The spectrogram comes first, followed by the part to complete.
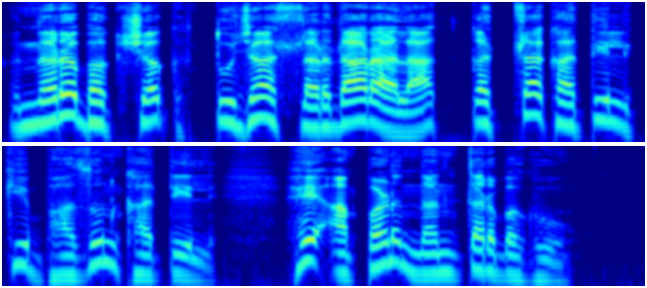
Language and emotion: Marathi, neutral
